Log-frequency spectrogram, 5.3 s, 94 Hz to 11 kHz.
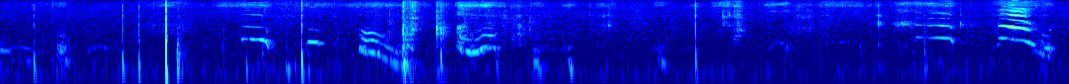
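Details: Rough collie puppies, 25 days old, born 27 February 2013 and filmed 24 March 2013; a run of short whimpers and squeaks, several sliding downward in pitch, with scattered rustling and clicking in the background.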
